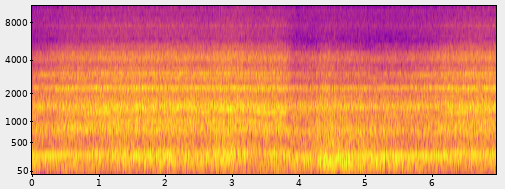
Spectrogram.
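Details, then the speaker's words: ResMed AirSense 10 CPAP with humidifier tank, new machine, whistling starting 2.5–3 hours into use at night, on inhalation not exhalation: steady airflow hum with a faint high whistle, a machine fault. "if your machine's making a whistling noise and this whistles when you're inhaling not when you're exhaling at least this one does"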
